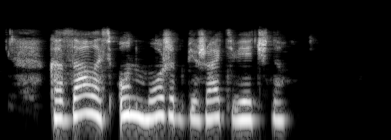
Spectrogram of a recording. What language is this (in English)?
Russian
